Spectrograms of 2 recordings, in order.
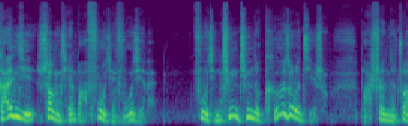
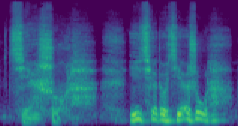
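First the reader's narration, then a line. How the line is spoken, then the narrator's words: Heavy sigh. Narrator (Chinese): 穆宗义重重的叹了一口气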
